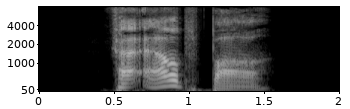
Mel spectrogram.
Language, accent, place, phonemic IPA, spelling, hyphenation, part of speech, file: German, Germany, Berlin, /fɛɐ̯ˈʔɛʁpbaːɐ̯/, vererbbar, ver‧erb‧bar, adjective, De-vererbbar.ogg
- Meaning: 1. inheritable 2. hereditary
